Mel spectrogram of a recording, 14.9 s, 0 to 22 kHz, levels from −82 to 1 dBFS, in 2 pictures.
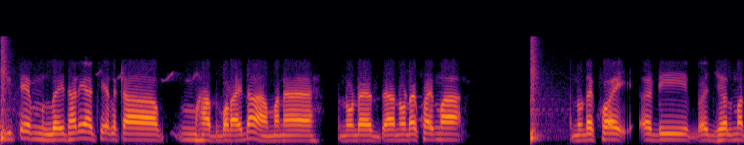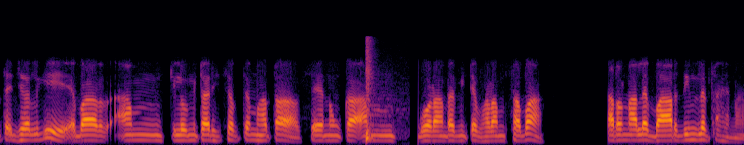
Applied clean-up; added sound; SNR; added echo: none; Snare drum; 8 dB; none.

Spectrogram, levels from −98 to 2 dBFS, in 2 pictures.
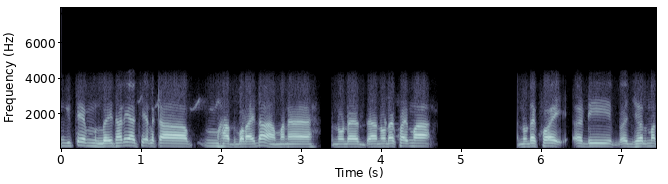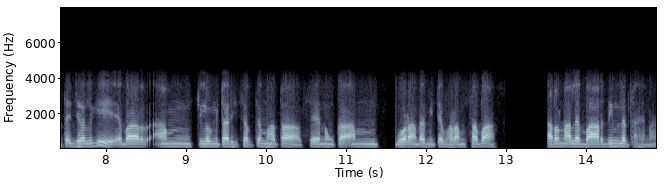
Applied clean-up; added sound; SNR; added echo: none; none; none; none.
